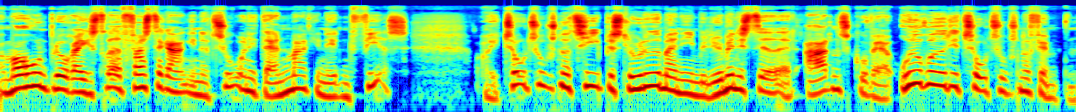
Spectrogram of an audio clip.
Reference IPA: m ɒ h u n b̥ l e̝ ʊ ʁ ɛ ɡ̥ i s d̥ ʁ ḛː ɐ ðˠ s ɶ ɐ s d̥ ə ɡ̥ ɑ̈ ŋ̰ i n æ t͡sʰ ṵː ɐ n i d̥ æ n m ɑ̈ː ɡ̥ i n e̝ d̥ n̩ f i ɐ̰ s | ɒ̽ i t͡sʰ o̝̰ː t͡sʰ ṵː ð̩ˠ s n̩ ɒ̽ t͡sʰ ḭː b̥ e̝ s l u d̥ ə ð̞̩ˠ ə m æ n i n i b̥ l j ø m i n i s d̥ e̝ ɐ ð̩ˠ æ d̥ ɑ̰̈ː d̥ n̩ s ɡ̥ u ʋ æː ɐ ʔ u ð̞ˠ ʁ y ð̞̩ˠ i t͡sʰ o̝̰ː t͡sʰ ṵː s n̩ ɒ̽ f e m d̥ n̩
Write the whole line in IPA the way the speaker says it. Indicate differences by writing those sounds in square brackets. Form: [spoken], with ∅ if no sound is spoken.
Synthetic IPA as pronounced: m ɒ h u n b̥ l e̝ ʊ ʁ ɛ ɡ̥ i s d̥ ʁ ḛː ɐ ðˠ [f] ɶ ɐ s d̥ ə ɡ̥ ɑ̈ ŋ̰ i n æ t͡sʰ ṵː ɐ n i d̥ æ n m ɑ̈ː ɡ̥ i n e̝ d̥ n̩ f i ɐ̰ s | ɒ̽ i t͡sʰ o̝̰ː t͡sʰ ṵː [∅] s n̩ ɒ̽ t͡sʰ ḭː b̥ e̝ s l u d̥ ə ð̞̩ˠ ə m æ n i [m] i [∅] l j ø m i n i s d̥ e̝ ɐ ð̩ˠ æ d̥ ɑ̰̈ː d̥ n̩ s ɡ̥ u ʋ æː ɐ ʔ u ð̞ˠ ʁ y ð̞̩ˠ i t͡sʰ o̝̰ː t͡sʰ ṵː s n̩ ɒ̽ f e m d̥ n̩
